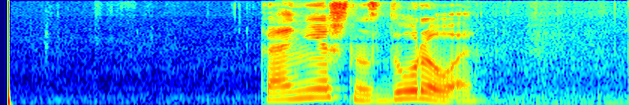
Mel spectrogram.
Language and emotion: Russian, positive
